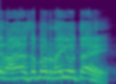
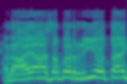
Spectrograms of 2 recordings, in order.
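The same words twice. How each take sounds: First: رئی said as "rai", a gliding vowel. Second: ری said as "ree", one long vowel. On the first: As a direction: open رئی out into an "ai" sound. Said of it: "رایا زبر ری ہوتا ہے کہ". (رئی کو "اَئی" کی آواز کے ساتھ) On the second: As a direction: stress ری as a pure "ee" sound. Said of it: "کہ رایا زبر رئی ہوتا ہے". (ری کو لمبی "ای" کے ساتھ) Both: Shown as a demonstration.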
